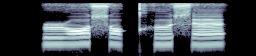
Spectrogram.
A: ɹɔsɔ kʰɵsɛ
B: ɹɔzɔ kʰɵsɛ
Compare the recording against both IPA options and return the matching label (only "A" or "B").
A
